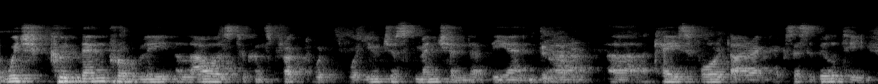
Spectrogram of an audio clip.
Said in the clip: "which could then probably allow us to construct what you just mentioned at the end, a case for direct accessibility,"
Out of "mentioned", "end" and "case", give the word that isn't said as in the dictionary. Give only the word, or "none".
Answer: none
